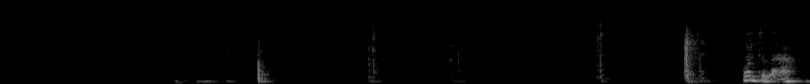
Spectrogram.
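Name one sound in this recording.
Cards click and slide against each other as hands shuffle through them.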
